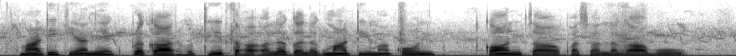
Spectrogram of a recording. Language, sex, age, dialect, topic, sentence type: Chhattisgarhi, female, 25-30, Eastern, agriculture, question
